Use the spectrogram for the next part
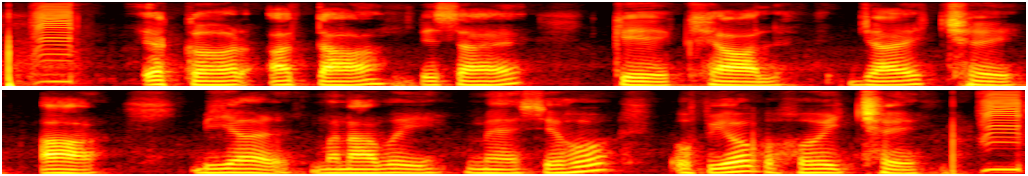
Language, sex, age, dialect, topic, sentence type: Maithili, male, 25-30, Eastern / Thethi, agriculture, statement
